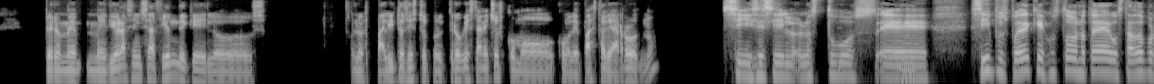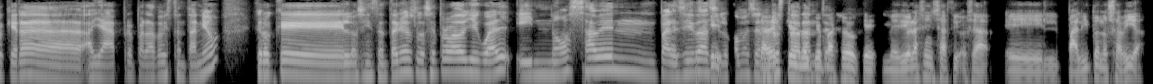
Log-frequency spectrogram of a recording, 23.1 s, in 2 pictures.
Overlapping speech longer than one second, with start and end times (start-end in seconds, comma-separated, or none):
18.5-19.9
